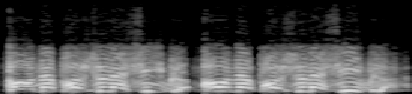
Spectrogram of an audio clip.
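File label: near waypoint, mood medium, French; War Thunder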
